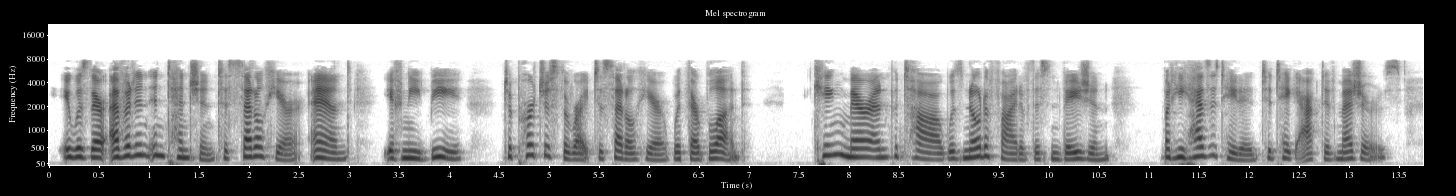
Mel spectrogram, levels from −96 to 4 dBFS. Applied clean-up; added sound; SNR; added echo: none; none; none; none.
